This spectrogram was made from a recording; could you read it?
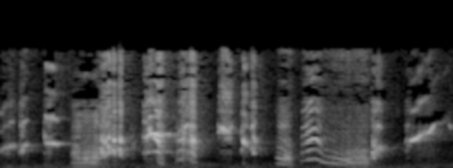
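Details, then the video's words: Javan myna of the white-eyed form, recorded as lure song to prompt reluctant mynas to sing: a busy jumble of harsh squeaky bursts, bright whistles and fast downward-sweeping slurred notes, packed closely over three seconds. "Pancingan Suara Jalak Kebo Mata Putih"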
